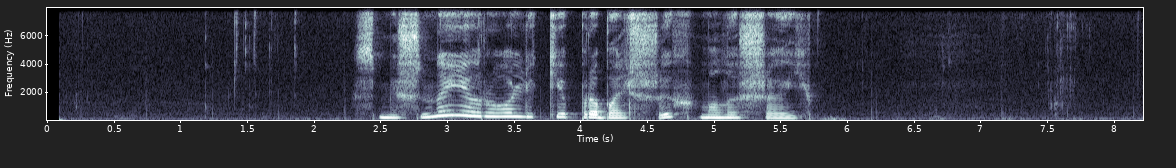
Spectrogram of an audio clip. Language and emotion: Russian, sad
